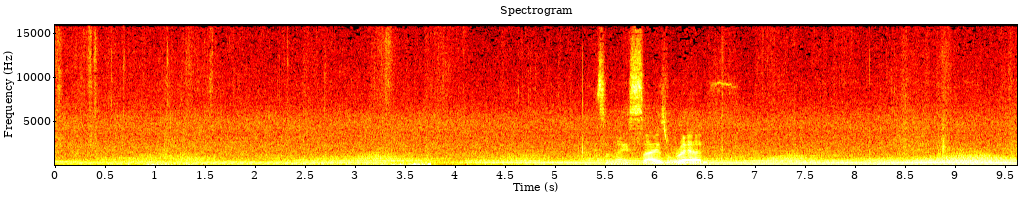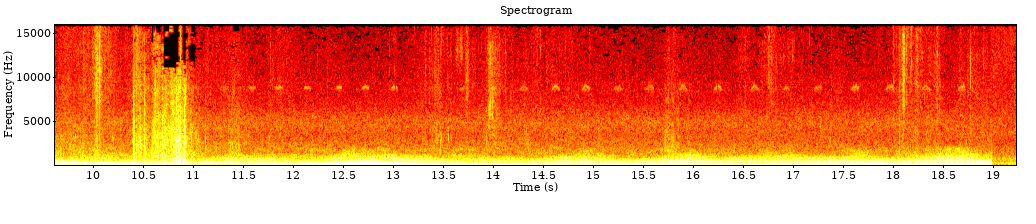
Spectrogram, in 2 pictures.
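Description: Dry plants rustle as a man digs by hand in the soil.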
